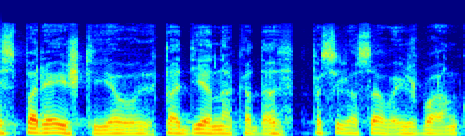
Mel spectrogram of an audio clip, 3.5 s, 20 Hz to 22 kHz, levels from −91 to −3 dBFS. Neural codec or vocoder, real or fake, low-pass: none; real; 10.8 kHz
